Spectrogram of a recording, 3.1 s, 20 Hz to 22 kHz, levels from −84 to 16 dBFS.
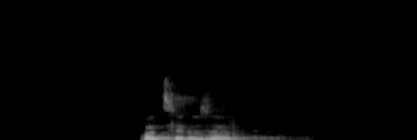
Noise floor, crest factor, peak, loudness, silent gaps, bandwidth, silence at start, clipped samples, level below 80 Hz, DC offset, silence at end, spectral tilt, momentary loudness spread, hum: under -90 dBFS; 20 dB; -12 dBFS; -28 LUFS; none; 9 kHz; 1.1 s; under 0.1%; -80 dBFS; under 0.1%; 1.3 s; -8 dB/octave; 12 LU; none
